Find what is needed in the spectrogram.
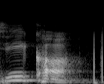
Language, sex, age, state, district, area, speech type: Odia, male, 60+, Odisha, Bargarh, rural, read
